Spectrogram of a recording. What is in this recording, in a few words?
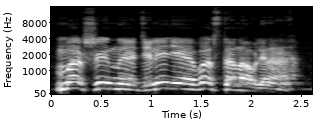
voice message engine room repaired, crew ships russian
